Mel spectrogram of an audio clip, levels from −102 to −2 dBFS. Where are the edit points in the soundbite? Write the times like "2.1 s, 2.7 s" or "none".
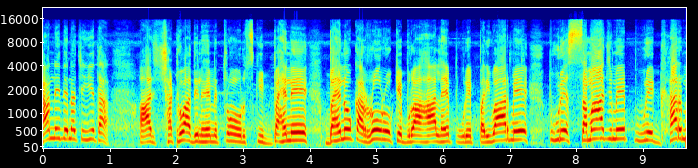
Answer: none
